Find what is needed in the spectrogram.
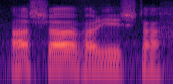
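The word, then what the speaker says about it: Asha Vahishta: Asha Vaishta.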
